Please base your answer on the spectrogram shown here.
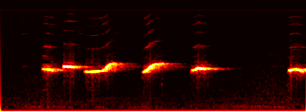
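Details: Male pet Yellow-naped Amazon parrot imitating a woman's singing, recorded on old tape: a flowing line of smooth, held tonal notes at a fairly steady pitch, joined by gentle slides, under faint hiss.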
